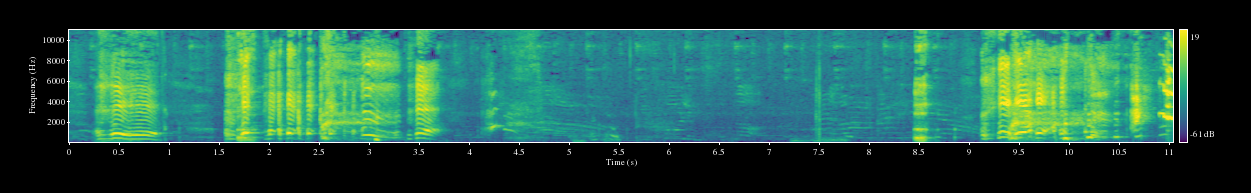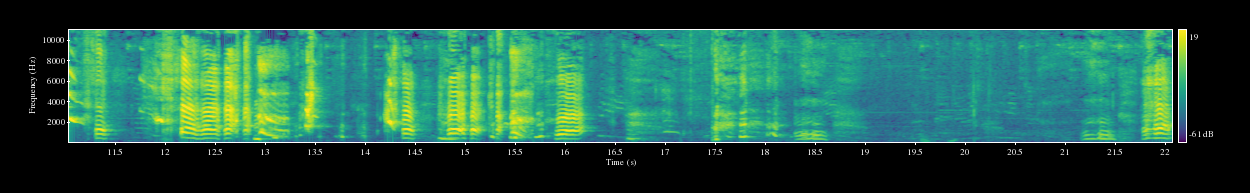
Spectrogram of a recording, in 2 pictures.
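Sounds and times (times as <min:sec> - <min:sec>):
baby giggling: 0:00.3 - 0:01.0, 0:01.6 - 0:04.6, 0:09.2 - 0:18.6, 0:21.2 - 0:22.0.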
